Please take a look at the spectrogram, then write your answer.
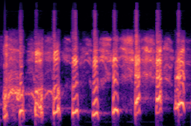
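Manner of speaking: rising squealing laugh; real laughing fit; high cackle. Real, not acted. Laughs at own joke.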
